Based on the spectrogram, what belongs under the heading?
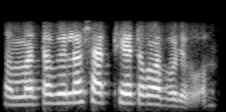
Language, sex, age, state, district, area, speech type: Odia, female, 60+, Odisha, Angul, rural, conversation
